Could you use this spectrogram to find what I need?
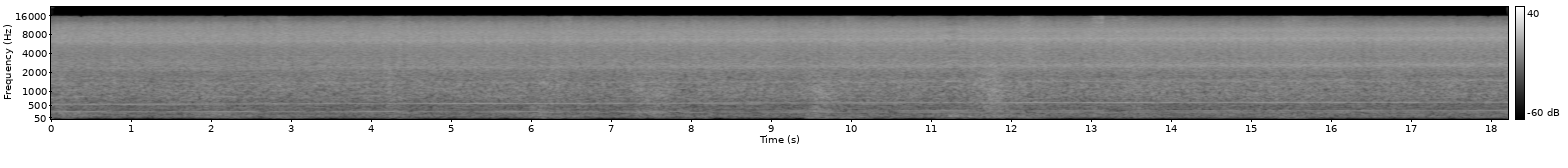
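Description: Tyres hiss over the road at speed.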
